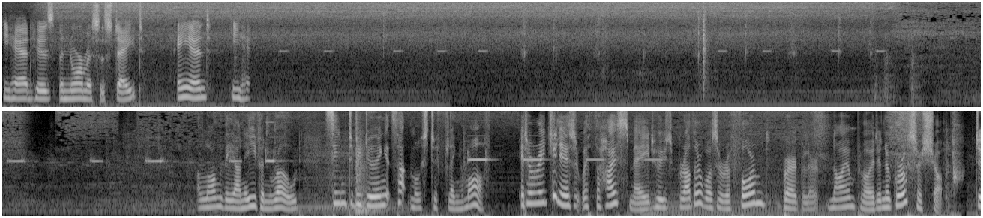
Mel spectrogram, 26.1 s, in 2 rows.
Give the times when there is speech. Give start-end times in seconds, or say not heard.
0.0-3.3, 15.7-26.0.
